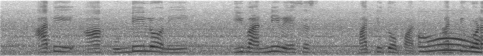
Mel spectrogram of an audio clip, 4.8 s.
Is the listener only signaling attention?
No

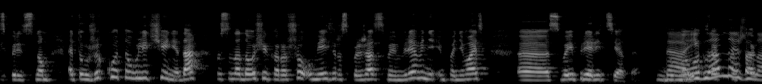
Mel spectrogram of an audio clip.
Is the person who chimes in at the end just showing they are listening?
No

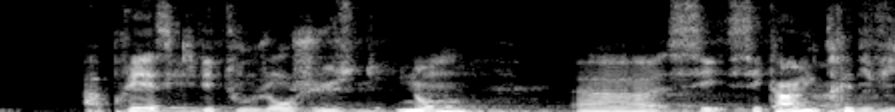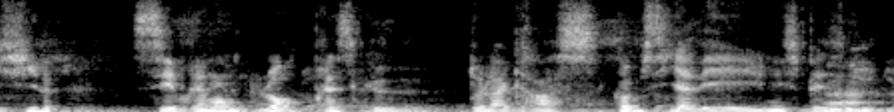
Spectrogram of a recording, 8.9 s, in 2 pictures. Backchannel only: Yes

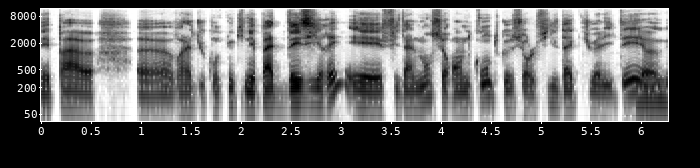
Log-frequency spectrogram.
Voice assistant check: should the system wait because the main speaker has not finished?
Yes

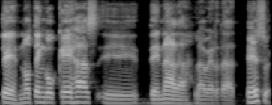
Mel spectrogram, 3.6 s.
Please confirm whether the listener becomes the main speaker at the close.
Yes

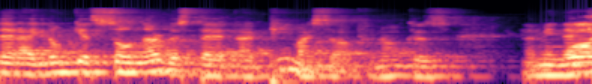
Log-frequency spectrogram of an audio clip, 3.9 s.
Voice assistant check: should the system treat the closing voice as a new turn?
Yes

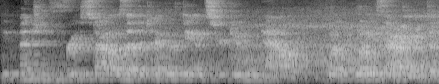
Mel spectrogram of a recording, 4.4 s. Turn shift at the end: Yes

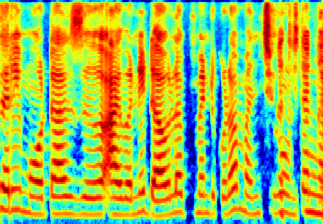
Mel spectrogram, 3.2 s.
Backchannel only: No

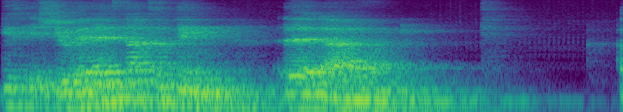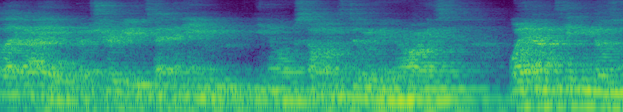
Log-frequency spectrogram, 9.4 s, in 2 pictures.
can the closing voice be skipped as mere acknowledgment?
Yes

